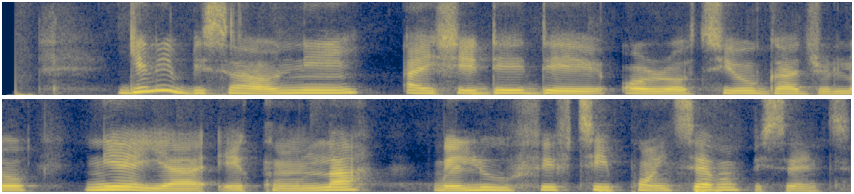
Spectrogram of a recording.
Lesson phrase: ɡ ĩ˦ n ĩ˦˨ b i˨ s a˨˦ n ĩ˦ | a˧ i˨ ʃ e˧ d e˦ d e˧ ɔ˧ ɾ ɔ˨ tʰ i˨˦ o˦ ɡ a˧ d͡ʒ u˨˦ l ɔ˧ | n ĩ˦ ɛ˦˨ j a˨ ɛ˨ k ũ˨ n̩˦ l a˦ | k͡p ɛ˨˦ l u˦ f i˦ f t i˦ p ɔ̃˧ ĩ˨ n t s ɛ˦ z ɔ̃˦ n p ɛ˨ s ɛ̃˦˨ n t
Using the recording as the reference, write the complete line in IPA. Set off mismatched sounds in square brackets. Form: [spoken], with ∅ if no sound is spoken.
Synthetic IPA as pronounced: ɡ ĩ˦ n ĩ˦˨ b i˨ s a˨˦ n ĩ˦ | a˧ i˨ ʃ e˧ d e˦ d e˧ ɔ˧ ɾ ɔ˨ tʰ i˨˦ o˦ ɡ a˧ d͡ʒ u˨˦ l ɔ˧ | n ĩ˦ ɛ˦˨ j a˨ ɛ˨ k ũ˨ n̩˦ l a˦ | k͡p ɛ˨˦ l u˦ f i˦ f t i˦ p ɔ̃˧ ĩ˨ n t s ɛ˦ [v] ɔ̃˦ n p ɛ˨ s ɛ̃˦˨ n t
